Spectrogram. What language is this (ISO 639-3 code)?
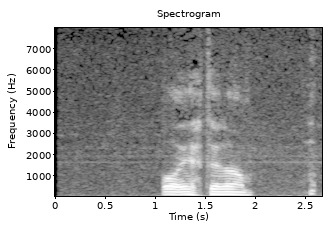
fas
